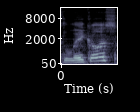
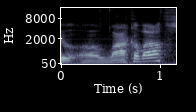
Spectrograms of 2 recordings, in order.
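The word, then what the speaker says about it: Locathah: I call these guys Lakeless, but they're really Lacalaths or something. Mm-hmm. Are really what they're supposed to be, but I pronounce these guys wrong.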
